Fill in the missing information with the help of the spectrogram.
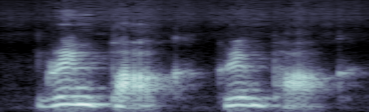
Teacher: when you say Green Park fast enough yeah Green will change to Grim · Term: simulation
